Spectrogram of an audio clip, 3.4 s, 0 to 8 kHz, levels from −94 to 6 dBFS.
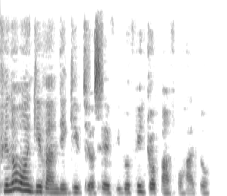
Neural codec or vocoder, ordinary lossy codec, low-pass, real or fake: none; AAC, 32 kbps; 7.2 kHz; real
